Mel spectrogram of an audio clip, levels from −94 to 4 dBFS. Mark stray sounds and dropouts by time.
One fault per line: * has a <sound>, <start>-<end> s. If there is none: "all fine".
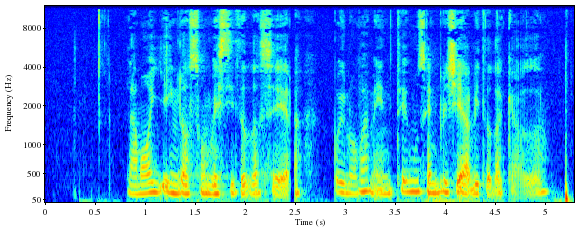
* has a dropout, 2.5-2.5 s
